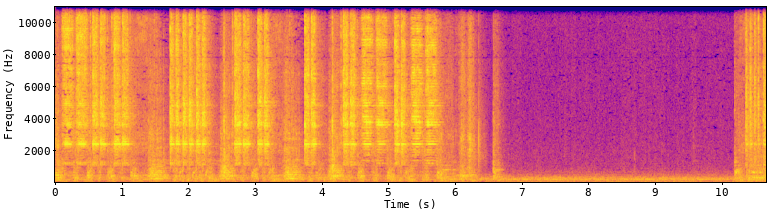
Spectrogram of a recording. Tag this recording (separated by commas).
Printer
